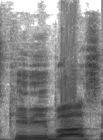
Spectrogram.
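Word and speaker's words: Kiribati: यस, इसका pronounce किरिबास है।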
